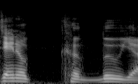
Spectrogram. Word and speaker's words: Daniel Kaluuya: I really like Daniel Kaluuya, I think is actually how it's pronounced.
